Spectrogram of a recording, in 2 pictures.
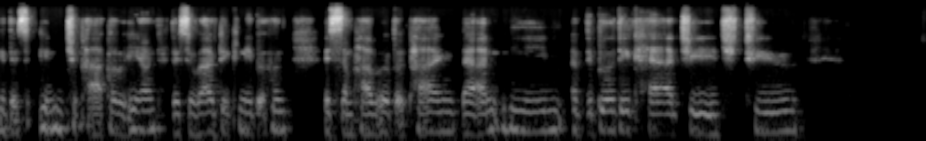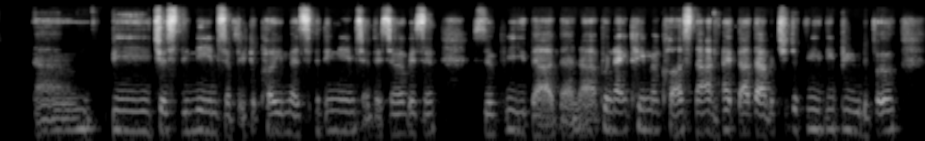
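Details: Adult who identifies as deaf and having a deaf accent; deaf speech (deaf accent).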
